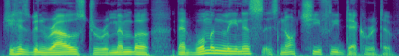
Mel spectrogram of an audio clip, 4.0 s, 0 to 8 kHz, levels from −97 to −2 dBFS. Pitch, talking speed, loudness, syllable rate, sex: 105 Hz, 180 wpm, -17 LUFS, 6.7 syllables/s, male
